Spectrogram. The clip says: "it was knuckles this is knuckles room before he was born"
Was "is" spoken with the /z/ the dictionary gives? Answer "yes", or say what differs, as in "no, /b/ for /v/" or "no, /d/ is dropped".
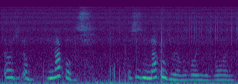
no, /s/ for /z/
